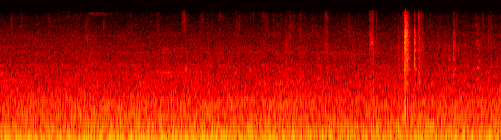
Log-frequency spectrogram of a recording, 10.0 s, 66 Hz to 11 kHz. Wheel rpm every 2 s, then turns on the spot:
0, 0, 0, 0, 0.
none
